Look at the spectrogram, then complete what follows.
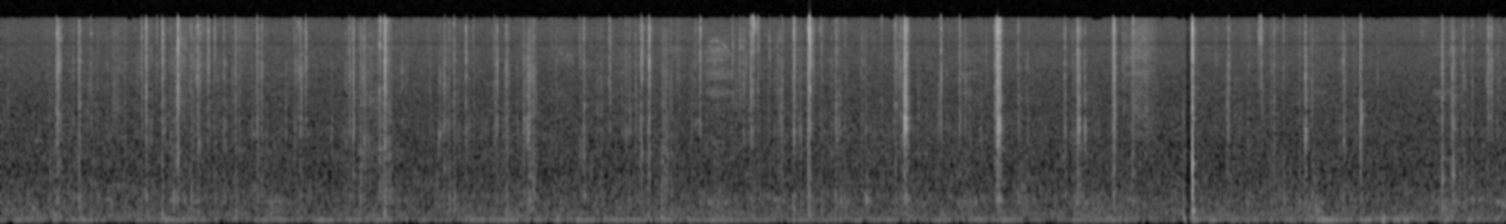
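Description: Lego Technic plastic pieces clicking and snapping together as they are handled and pressed into place, an irregular run of small sharp clicks with one louder snap about three-quarters of the way through.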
